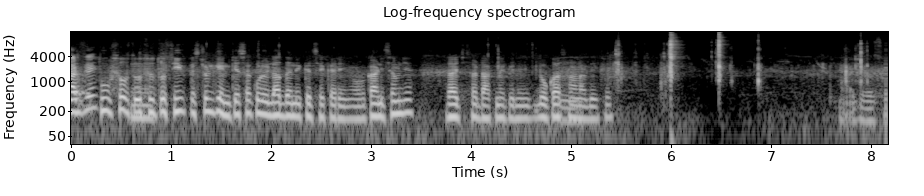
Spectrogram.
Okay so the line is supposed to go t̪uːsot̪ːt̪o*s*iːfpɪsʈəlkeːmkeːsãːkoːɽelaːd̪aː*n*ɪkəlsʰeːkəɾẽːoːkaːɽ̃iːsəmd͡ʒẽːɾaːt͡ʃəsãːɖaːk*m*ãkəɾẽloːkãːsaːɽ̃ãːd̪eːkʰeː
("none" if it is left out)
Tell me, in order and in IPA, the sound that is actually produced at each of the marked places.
s, n, n

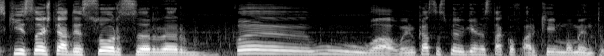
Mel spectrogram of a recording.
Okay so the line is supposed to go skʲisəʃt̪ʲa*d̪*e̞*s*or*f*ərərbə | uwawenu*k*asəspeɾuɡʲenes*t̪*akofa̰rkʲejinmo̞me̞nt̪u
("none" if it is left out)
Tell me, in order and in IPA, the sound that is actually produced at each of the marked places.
d̪, s, s, k, t̪

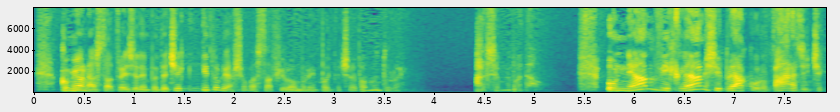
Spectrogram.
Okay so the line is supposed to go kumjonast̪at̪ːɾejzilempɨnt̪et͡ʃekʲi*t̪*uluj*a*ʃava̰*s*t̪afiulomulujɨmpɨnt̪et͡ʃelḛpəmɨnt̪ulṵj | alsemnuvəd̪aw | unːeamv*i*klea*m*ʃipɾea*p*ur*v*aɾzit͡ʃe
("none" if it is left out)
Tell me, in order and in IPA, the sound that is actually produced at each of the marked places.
t̪, a, s, i, n, k, v

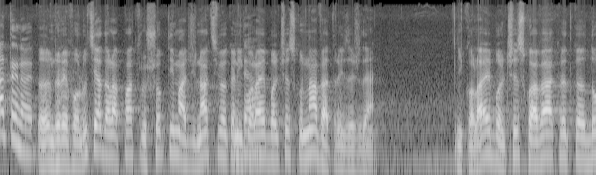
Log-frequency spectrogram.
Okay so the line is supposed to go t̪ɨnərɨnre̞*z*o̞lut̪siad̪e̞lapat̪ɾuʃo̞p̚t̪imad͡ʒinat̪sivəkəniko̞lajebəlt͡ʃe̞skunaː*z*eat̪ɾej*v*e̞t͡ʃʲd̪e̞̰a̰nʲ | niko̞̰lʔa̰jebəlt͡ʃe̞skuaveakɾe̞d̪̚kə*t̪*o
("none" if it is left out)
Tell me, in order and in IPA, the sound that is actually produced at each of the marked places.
v, v, z, d̪

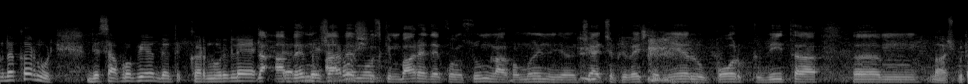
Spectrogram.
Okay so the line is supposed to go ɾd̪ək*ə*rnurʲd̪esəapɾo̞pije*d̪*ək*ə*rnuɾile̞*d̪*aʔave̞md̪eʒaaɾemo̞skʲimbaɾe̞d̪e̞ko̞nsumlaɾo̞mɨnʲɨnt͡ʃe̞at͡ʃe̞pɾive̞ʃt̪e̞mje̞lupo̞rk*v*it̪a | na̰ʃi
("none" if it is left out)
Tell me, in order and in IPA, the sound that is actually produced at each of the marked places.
ə, d̪, ə, d̪, v

